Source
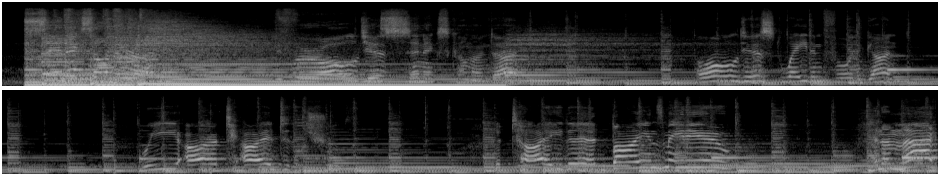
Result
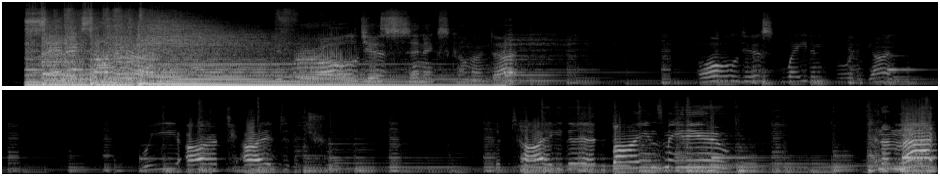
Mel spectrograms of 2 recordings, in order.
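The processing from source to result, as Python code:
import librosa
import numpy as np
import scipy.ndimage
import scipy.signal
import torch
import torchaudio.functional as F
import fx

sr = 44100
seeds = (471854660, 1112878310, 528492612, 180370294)

y = np.minimum(x, 2.0 * 10.0 ** (-17.5 / 20.0) - x)
y = fx.upward_expand(y, sr, threshold_db=-36.0, expansion=2.5)
y = F.gain(torch.from_numpy(y), 4.0).numpy()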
